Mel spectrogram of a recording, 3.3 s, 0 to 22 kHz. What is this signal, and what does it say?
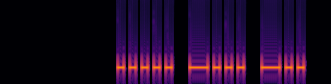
Morse code, heard as a keyed tone, about 20 wpm, 700 Hz. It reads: 5BD
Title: Three Challenging Letter-Number Combinations 20wpm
